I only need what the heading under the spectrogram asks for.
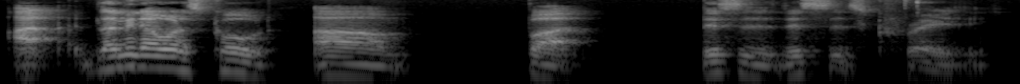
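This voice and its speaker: A man's voice: lowish voice, very animated, a little slow, a bit bright. A man hosting a music reaction video, talking casually and enthusiastically with lots of fillers. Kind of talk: casual reaction commentary over a song.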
